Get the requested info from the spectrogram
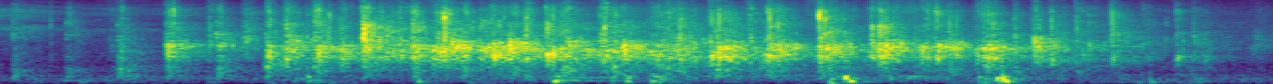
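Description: Audience applauding, swelling about a second in and fading out near the end.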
